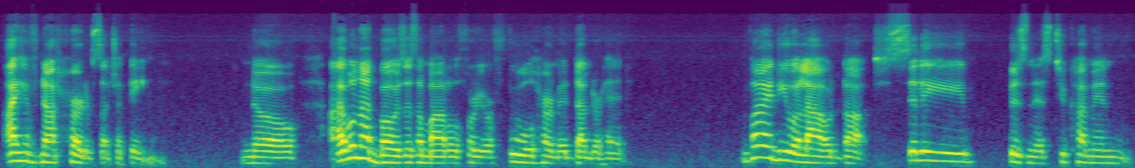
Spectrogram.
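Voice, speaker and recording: A fierce little old painter with a thick German accent, scoffing and blustering in a low, gruff voice, as a woman reading a story puts him on. He sounds like a cranky old man from a storybook. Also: a little mellow. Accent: German-accented English, put on.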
